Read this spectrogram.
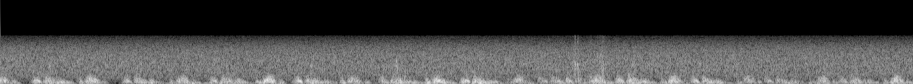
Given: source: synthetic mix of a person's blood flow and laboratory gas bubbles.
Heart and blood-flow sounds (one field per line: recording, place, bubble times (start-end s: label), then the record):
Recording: Doppler ultrasound of blood flow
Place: precordium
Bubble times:
5.63-6.11 s: bubbles
From the record:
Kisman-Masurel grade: 212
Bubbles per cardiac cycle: several, 3 to 8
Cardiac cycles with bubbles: 1 to 10%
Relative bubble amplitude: moderate (0.250 to 0.450)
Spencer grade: 1 (occasional bubble signal discernible with the cardiac motion signal, with majority of cardiac periods free of bubbles)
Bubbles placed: anywhere in the cardiac cycle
